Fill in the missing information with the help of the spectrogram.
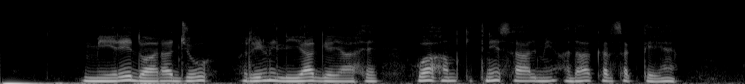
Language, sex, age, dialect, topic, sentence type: Hindi, male, 18-24, Garhwali, banking, question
